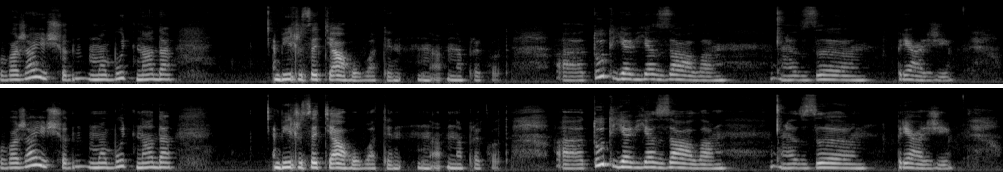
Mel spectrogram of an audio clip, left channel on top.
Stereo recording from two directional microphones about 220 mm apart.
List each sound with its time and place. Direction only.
0.0 s speech: centre (ahead or behind)
4.7 s speech: 30° right (ahead or behind)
